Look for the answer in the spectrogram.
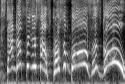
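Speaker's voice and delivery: high-pitched, hollered egging-on; rousing pep talk. Retold or imitated. Woman urging a man to stand up for himself, rousing. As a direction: re-enact hyping someone up to fight back.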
